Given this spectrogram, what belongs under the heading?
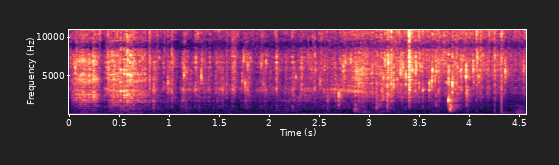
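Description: Fish frying in hot oil until golden, a busy crackling sizzle with bursts of spattering and occasional utensil scrapes, close and fairly loud throughout.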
